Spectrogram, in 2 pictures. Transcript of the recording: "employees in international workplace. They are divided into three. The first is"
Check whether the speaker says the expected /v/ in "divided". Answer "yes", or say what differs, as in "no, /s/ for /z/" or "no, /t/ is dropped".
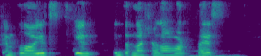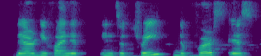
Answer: no, /f/ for /v/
